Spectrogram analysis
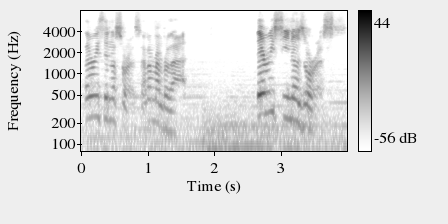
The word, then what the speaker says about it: Therizinosaurus: It is pronounced Therizinosaurus. Therizinosaurus.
